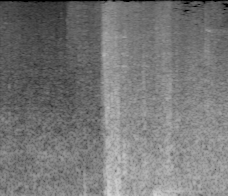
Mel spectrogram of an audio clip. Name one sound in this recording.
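A rifle fires a single loud, sharp shot.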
